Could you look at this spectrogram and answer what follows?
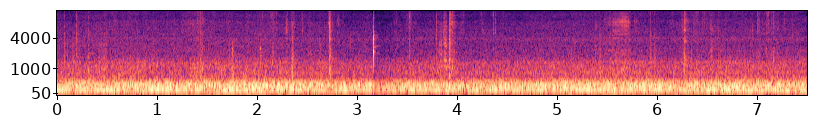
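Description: Boeing 737-300's CFM56-3 turbofan engines running at taxi power, heard from inside the cabin over the wing: a steady low hum with a held low tone, broken by a few light clicks and rattles.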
